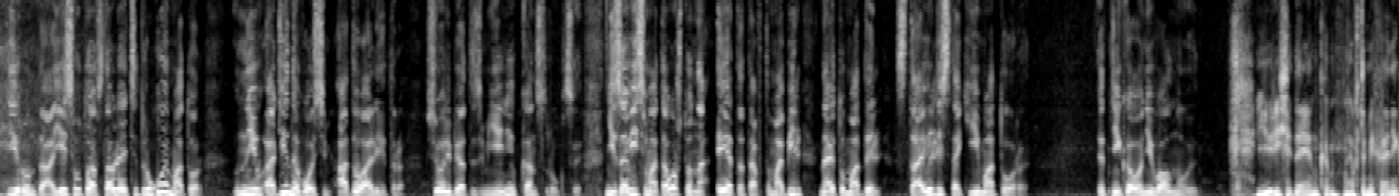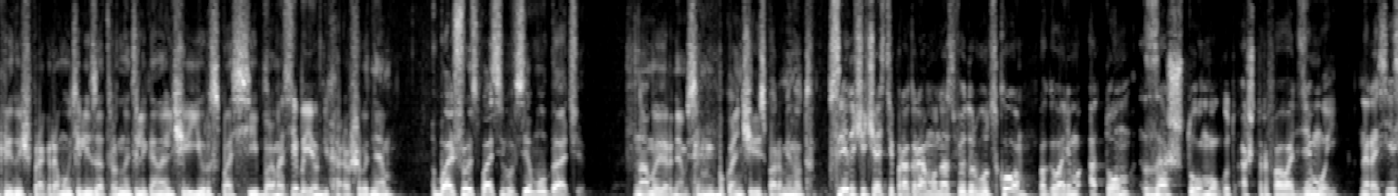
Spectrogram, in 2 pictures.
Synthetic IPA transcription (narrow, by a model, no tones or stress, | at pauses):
t̪jɪɾʊnd̪ajesʲlʲɪvot̪vɨɐfst̪ɐvlʲæɪtʲɪd̪ɾʊɡo̞jmɐt̪o̞r | nʲɪɐdʲinɨvo̞sʲɪmʲɐd̪valʲit̪ɾə | fsʲɪoɾʲɪbʲat̪əɪzmʲɪnʲenʲɪjəfkɐnst̪ɾṵk̚t̪sɨɪnʲɪzɐvʲisʲɪməɐt̪ːɐvo̞ʂt̪o̞nɐɛt̪ət̪ɐft̪əmɐbʲilʲnɐɛt̪ʊmɐd̪ɛlʲst̪avʲɪlʲɪsʲt̪ɐkʲijəmɐt̪o̞̰ɾɨ̰ | ɛt̪ənʲɪkɐvo̞nʲɪvɐlˠnṵjɪt̪̚ | juɾʲisʲɪd̪ɐlʲinkəɐft̪əmʲɪxanʲɪkvʲɪd̪uɕːɪjpɾɐɡɾamːʊtʲɪlʲɪzat̪ərnətʲɪlʲɪkɐnalʲɪt͡ɕejurspɐsʲib̪əpɐsʲibəjxɐ̰ɾo̞ʂɨvədʲnʲa | bɐlʲʂojəspɐsʲibəfsʲemʊd̪at͡ɕɪ | noɐmɨvʲɪrnʲo̞̰msʲəbʊkvalʲnət͡ɕɪɾʲɪspaɾʊmʲɪnut̪fsʲlʲe̞d̪ʊjʏɕːɪjt͡ɕæsʲtʲɪpɾɐɡɾamːɨʊnasfʲod̪ərbʊt̪skopəɡəvɐɾʲimɐt̪o̞mzɐʂt̪o̞mo̞ɡʊt̪ɐʂt̪ɾəfɐvatʲzʲɪmo̞j | nəɾɐsʲijs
